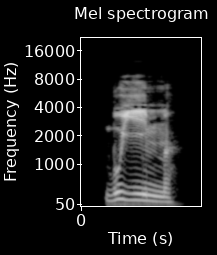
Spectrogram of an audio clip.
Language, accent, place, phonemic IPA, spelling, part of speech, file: French, France, Lyon, /bu.jim/, bouillîmes, verb, LL-Q150 (fra)-bouillîmes.wav
- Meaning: first-person plural past historic of bouillir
